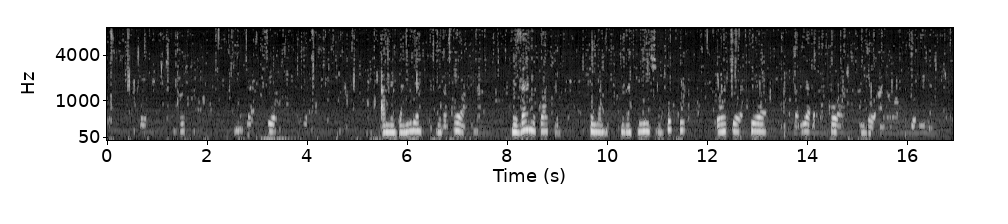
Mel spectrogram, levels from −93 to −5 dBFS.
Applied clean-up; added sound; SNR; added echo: classical method spectral subtraction.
